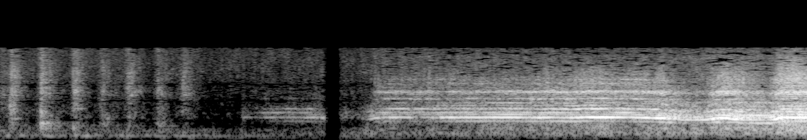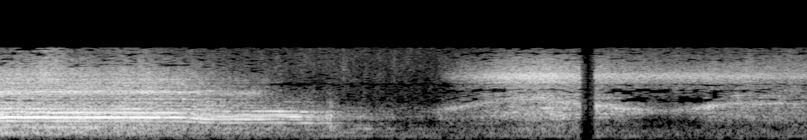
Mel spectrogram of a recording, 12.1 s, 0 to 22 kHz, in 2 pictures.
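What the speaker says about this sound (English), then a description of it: "There's the train. Traveling fast, all right." A fast train approaching with a long, loud steam whistle blast as a 1940 radio drama sound effect, rumbling nearer and swelling, then a brief second whistle and clatter, with no voices.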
